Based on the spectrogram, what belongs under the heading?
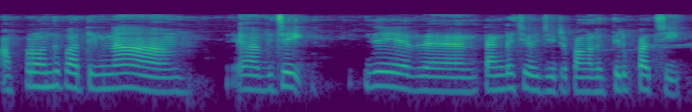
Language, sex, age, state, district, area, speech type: Tamil, female, 60+, Tamil Nadu, Tiruvarur, urban, spontaneous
